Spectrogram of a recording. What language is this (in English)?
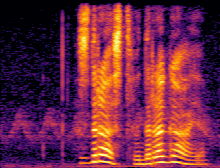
Russian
